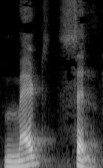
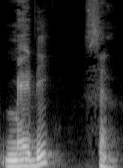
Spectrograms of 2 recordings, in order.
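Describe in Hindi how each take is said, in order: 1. बीच वाला 'i' स्वर unstressed है। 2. बीच वाला 'i' स्वर स्ट्रेस्ड है। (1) "इस लफ्ज़ का सही प्रोनाउंसिएशन" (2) "हम आय पर स्ट्रेस करते हैं"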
